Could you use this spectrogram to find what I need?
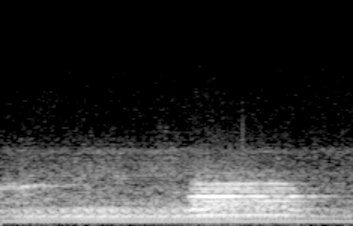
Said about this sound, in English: Did you hear that whistle? Yeah. That's no traffic whistle. Sounded like one on a steamer.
